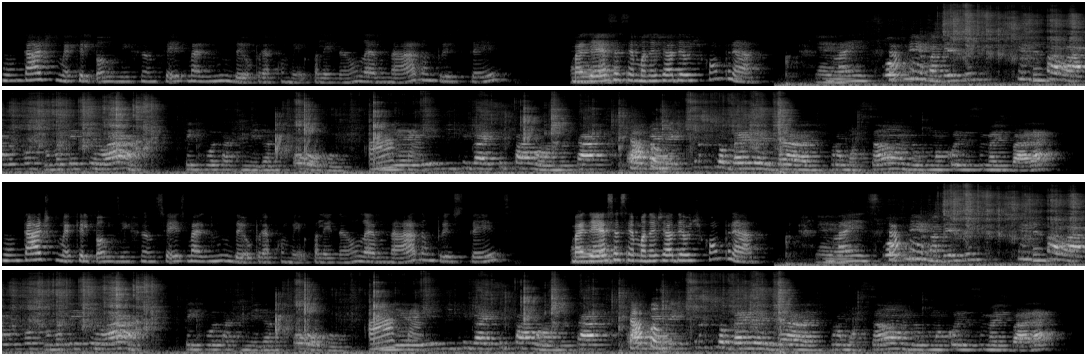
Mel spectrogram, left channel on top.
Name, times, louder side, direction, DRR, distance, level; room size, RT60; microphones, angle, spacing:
voice 1, 0.0-5.0 5.7-7.5 8.0-9.2 10.3-10.5 14.5-15.1 17.1-17.5, right 3 dB, 85° right, 7 dB, 1.7 m, -30 dB
voice 2, 5.7-6.1 8.1-8.5 8.8-9.8 10.1-12.2 12.7-14.3 14.6-17.6 17.9-21.2, equal, 30° left, -8 dB, 6.9 m, -29 dB
Tearing, 7.7-20.1, equal, 5° left, 5.2 m, -36 dB
17.5 x 7.7 x 5.5 m, 0.39 s
head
